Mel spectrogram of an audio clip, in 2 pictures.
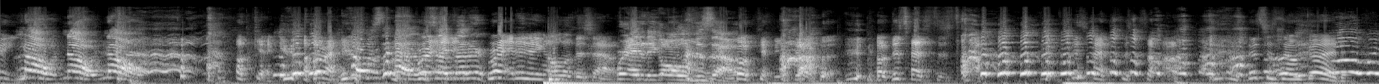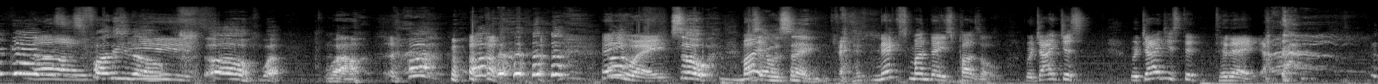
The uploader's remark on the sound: Sound quality returns to the D- level we offered before.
